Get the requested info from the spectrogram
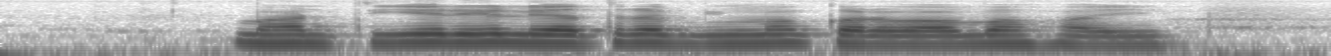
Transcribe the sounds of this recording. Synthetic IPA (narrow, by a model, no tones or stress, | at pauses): bʱaɾt̪ijəɾeljat̪ɾabimakəɾʋabəɦəj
